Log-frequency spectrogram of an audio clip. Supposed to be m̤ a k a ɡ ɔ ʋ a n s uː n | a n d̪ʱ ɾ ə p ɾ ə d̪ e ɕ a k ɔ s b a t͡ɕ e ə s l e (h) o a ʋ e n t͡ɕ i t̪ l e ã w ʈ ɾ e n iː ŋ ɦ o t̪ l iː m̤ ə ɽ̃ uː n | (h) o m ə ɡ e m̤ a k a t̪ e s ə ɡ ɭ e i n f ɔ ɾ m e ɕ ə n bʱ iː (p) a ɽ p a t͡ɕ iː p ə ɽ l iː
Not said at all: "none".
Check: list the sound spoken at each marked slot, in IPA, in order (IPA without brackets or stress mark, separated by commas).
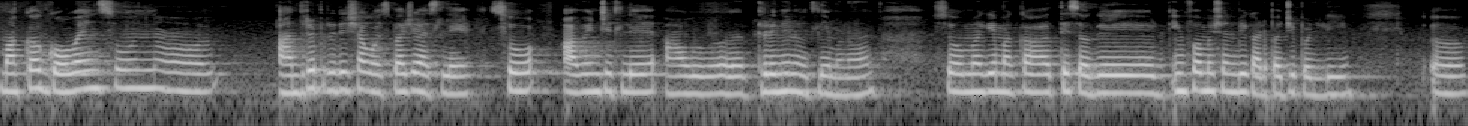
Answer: s, s, k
